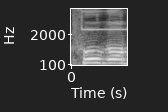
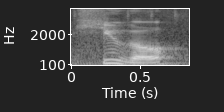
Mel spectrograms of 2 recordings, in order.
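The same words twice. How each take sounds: First: The name is said the German way. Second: The name is said the American way. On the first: The speaker calls it right. "The correct way to say it is Hugo Boss" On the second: The speaker calls it wrong. "I guess the people in the U S would say Hugo"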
